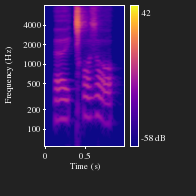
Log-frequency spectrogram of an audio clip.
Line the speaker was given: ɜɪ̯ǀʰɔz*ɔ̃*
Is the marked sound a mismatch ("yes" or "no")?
yes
